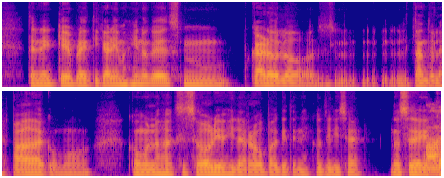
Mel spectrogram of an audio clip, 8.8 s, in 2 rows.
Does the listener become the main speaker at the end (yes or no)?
yes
